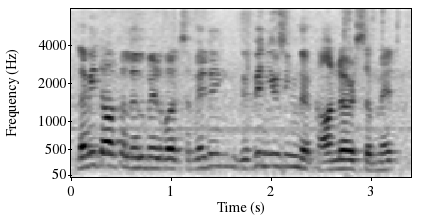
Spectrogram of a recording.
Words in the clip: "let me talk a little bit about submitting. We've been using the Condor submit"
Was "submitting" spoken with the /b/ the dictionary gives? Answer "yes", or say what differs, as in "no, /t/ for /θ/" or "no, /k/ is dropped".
yes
